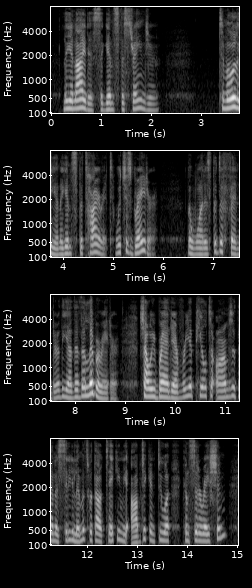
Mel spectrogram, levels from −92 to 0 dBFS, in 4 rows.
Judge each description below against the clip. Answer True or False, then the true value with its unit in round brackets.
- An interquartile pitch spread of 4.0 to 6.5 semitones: False (3.5 semitones)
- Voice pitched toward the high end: True (200 Hz)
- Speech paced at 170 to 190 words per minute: False (155 wpm)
